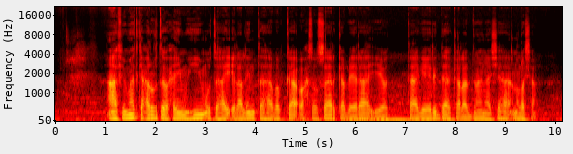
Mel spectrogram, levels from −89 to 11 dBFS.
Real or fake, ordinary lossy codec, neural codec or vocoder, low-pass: real; none; none; none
